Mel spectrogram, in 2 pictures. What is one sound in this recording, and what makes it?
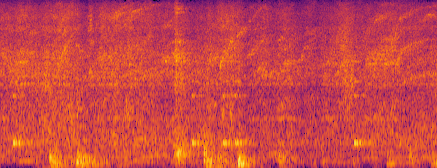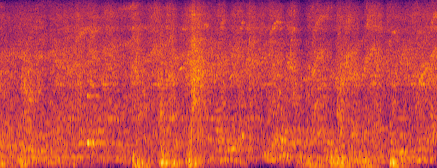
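Race car wheels bump and clatter against track barriers.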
